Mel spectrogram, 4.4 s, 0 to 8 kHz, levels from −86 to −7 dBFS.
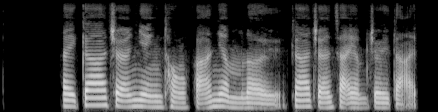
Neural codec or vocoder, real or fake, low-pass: none; real; 7.2 kHz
